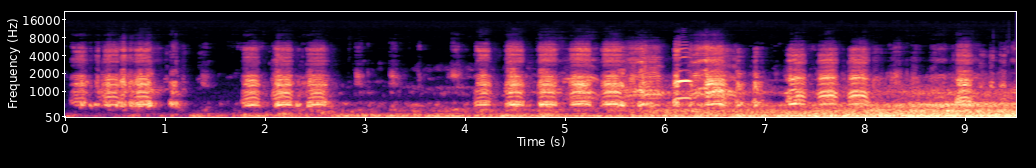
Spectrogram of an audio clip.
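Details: Nasal, harmonic honks from ducks crowding in to be fed at sunset in a park, delivered in rapid runs of separate notes, one brief squeak among them, as low rumble grows steadily louder.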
